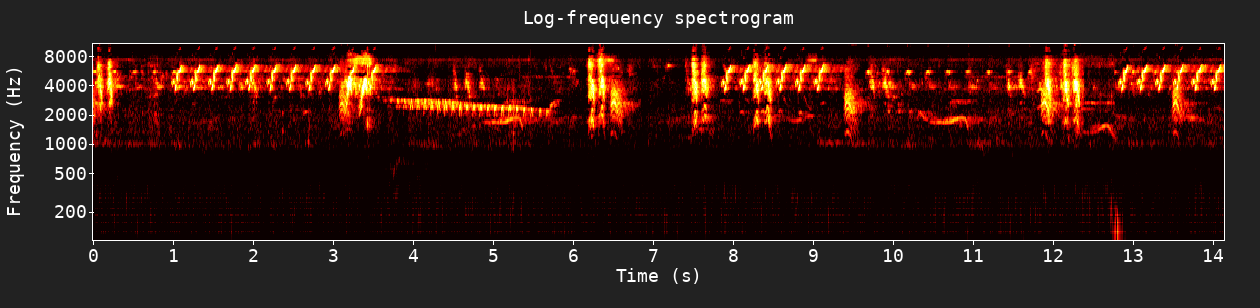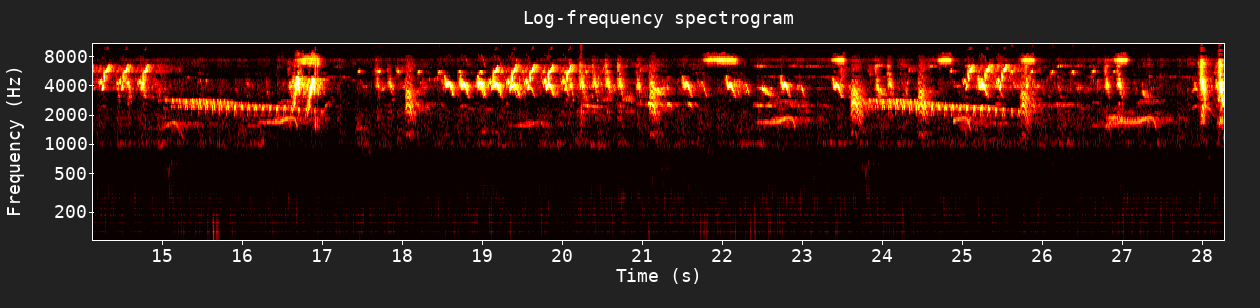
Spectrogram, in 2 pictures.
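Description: A bird sings the same phrase again and again: a fast run of high, even notes, a falling buzzy trill, then a few sharp, loud notes.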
